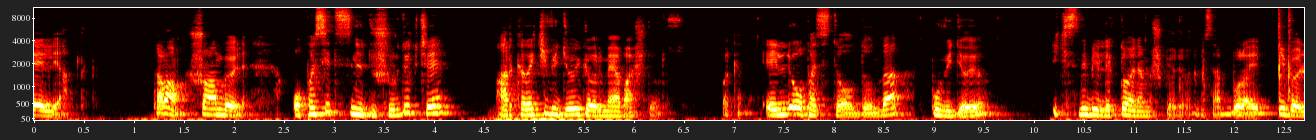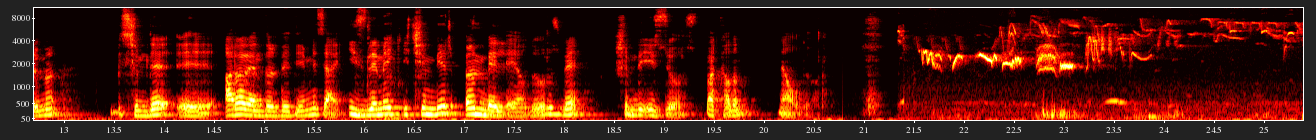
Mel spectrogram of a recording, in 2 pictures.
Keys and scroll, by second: 11.5 b.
